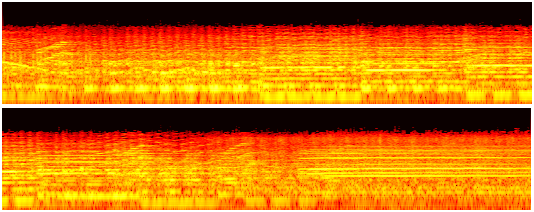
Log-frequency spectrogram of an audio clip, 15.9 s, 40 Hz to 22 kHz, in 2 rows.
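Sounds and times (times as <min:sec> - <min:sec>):
sustained whistle-like tone: 0:00.0 - 0:01.6, 0:11.2 - 0:15.8
three-car steam train rumbling along tracks through a valley: 0:00.0 - 0:15.8.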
